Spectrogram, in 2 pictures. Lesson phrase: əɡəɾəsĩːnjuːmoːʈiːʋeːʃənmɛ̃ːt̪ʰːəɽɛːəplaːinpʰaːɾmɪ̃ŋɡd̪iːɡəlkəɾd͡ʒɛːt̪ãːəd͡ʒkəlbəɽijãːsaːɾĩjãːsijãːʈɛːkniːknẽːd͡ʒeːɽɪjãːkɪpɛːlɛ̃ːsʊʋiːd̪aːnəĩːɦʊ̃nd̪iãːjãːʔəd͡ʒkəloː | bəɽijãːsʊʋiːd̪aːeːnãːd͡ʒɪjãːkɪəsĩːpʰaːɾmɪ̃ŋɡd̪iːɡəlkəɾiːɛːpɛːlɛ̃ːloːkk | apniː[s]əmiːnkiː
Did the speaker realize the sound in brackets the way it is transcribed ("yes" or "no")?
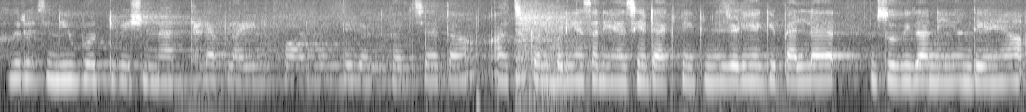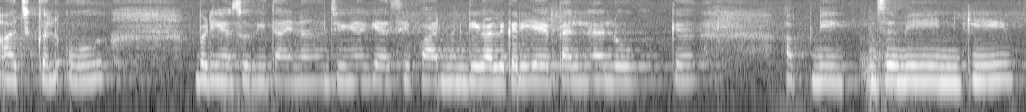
no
